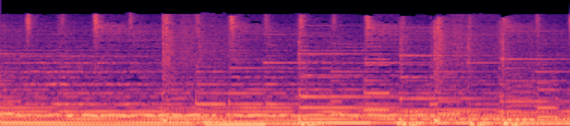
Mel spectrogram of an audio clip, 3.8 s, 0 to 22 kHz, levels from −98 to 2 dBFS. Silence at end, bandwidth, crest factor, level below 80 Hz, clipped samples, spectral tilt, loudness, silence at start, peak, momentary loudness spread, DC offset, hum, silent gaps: 0 s; 14.5 kHz; 12 dB; -22 dBFS; under 0.1%; -6.5 dB/octave; -17 LUFS; 0 s; -4 dBFS; 1 LU; under 0.1%; none; none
